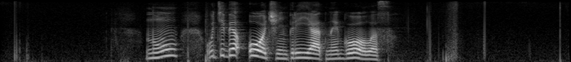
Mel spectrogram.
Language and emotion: Russian, positive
